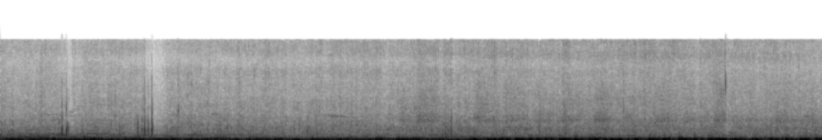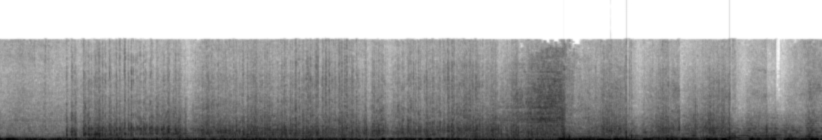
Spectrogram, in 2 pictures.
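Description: Fishing boat's diesel engine running steadily close by. From about nine seconds in, a rush of water hiss (spray and wake) rises over it for several seconds.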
